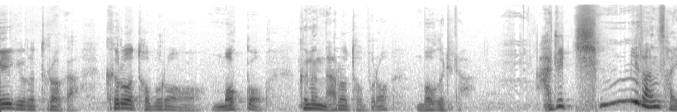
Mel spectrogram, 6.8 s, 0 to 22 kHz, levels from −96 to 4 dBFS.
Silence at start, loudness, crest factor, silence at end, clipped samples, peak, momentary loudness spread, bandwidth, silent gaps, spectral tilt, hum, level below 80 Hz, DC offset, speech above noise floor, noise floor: 0 s; -31 LUFS; 22 dB; 0 s; under 0.1%; -10 dBFS; 17 LU; 18 kHz; none; -5.5 dB/octave; none; -66 dBFS; under 0.1%; 29 dB; -60 dBFS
